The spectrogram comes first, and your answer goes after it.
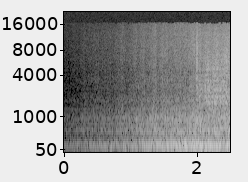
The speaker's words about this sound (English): I'm driving up to Stonehenge now.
